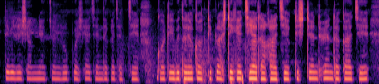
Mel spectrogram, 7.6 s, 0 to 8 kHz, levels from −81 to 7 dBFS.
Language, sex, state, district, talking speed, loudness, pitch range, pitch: Bengali, female, Assam, Hailakandi, 160 wpm, -18 LUFS, 205-215 Hz, 210 Hz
